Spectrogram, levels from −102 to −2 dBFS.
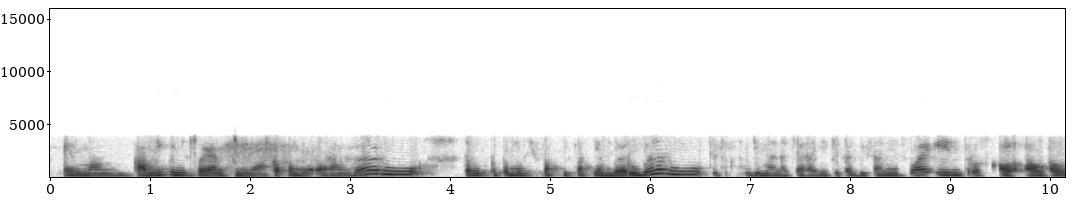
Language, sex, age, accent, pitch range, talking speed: Indonesian, female, 20-39, native, 195-230 Hz, 130 wpm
